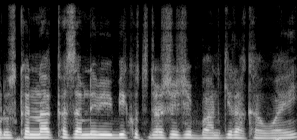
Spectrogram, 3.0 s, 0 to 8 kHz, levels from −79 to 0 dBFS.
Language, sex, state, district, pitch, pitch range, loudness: Hindi, male, Arunachal Pradesh, Longding, 165 Hz, 155-165 Hz, -16 LUFS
